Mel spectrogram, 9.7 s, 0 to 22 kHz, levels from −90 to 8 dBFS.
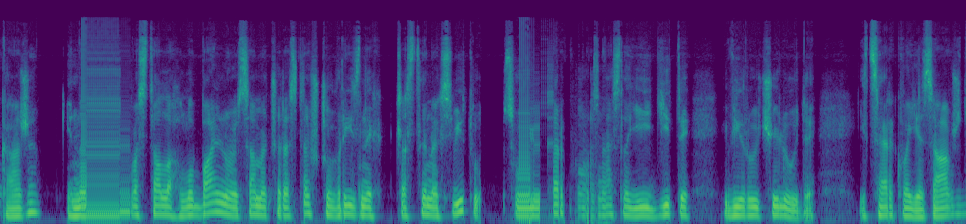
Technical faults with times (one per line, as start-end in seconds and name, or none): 0.81-1.29 robotic sound from repeated short buffers
2.93-3.05 short concealed packet loss
4.79-4.87 burst of packet loss
5.19-5.53 robotic sound from repeated short buffers
5.63-6.07 repeated packet loss (robotic sound)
